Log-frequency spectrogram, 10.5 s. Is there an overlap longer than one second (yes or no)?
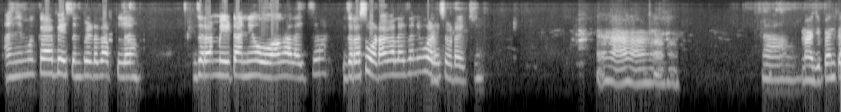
no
